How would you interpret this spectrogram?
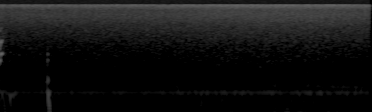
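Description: A phone call dropping out during a conversation held over the telephone: two faint clicks, then the voice vanishes, leaving only a low steady electrical hum and soft hiss on the line.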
